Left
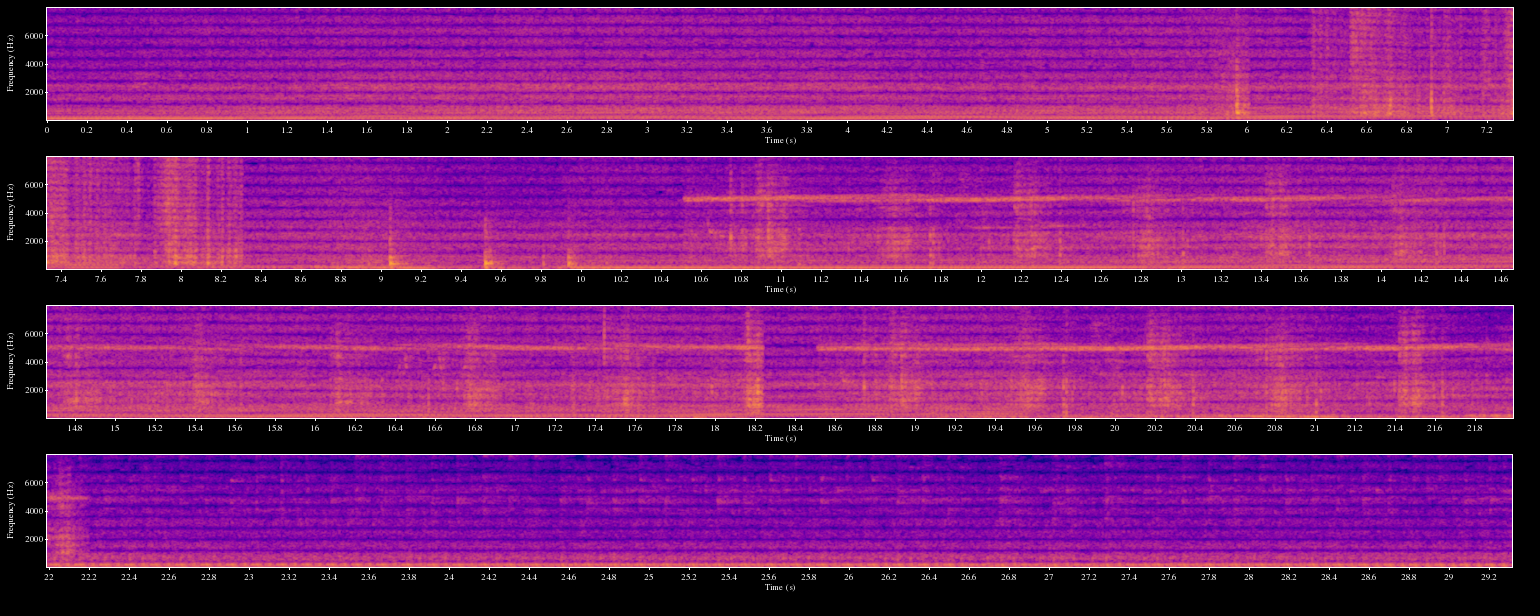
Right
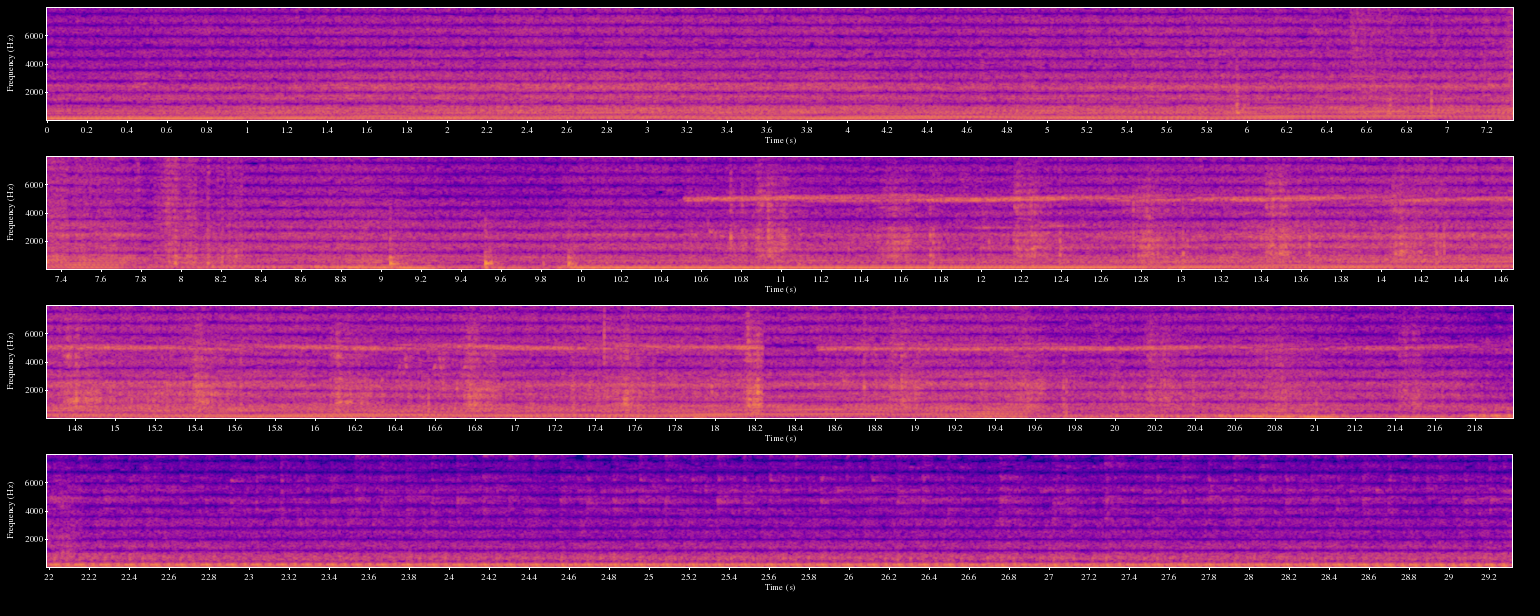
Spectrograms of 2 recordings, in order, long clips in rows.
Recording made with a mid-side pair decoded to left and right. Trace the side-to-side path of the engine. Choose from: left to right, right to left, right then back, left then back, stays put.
stays put.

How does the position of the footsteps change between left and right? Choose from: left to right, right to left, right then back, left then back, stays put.
right then back.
